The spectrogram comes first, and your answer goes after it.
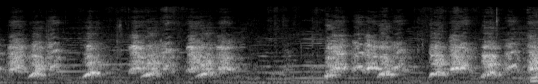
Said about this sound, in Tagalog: May aso. Ingin na aso.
